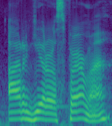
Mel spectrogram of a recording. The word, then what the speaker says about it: argyrosperma: species: Peppo, Maxima, Mixta, which is now called Argyrosperma, I swear to God that's how you say it, and Moscata, which has an SCH like in school, or bruschetta.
